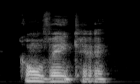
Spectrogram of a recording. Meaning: third-person singular conditional of convaincre
- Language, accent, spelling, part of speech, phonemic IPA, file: French, Canada, convaincrait, verb, /kɔ̃.vɛ̃.kʁɛ/, LL-Q150 (fra)-convaincrait.wav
